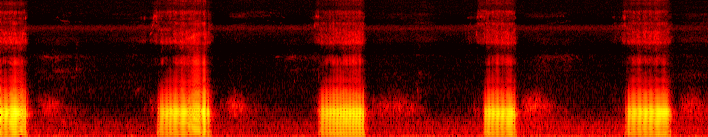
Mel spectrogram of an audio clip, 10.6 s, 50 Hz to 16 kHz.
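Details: Snoring puppy: loud, strongly tonal, buzzing snores about 26 per minute, each a steady vibrating drone with quiet pauses between; snoring like a freight train.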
